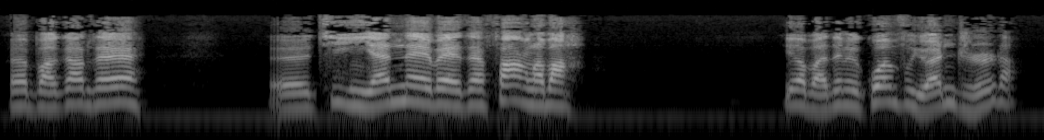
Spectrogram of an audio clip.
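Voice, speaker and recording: A man's voice: high-pitched, moderate pace, a bit bright, no room sound. A man doing a flustered dutiful emperor. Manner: flustered, apologetic. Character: anxious young male emperor, dutiful son.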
